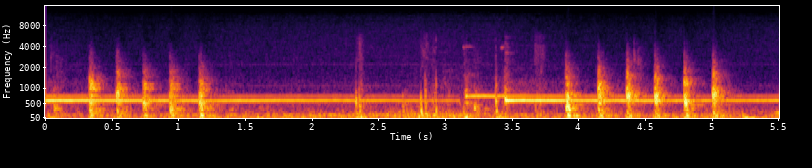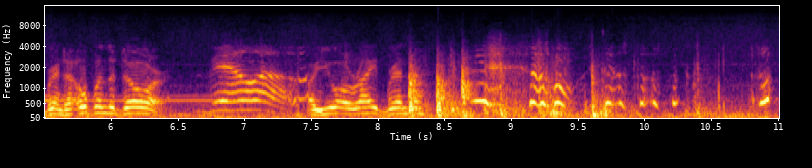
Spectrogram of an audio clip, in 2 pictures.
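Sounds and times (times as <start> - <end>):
knocking on a door: 0.0 - 1.3, 3.9 - 5.2, 8.1 - 10.5.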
